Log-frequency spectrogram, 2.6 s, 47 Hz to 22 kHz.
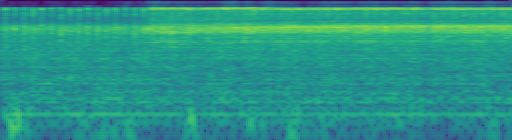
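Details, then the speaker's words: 2009 Dodge Journey with rough idle and overheating: brake cleaner sprayed around the intake makes the idle go ragged with RPM changes under a loud hiss, confirming an intake manifold gasket vacuum leak. "Oh, see it? See it running like that? Now it's running really bad. Now it's changing RPMs."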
